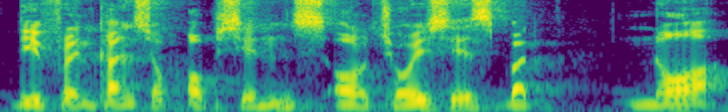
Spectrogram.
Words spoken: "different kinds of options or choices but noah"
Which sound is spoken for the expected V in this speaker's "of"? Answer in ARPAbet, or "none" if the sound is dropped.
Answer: F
